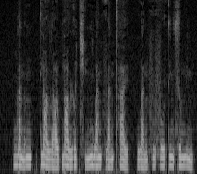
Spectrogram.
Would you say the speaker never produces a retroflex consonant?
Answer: no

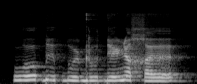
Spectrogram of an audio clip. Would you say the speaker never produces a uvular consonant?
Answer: no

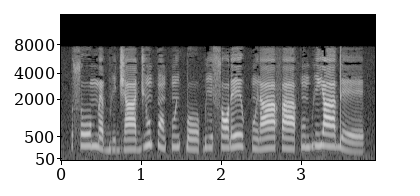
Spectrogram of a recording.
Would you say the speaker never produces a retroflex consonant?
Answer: yes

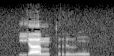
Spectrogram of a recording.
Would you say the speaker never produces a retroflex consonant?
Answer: yes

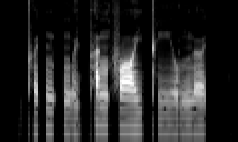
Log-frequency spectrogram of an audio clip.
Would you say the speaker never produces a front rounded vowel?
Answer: yes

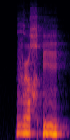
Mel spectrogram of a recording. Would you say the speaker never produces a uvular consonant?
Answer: no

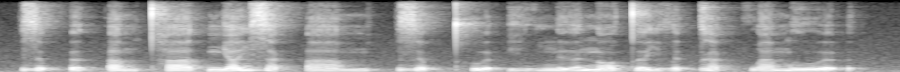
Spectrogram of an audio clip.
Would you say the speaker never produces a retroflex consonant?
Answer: yes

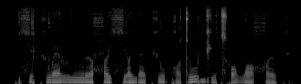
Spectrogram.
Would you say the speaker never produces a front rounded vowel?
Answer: no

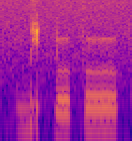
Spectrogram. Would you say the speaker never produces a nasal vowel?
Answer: yes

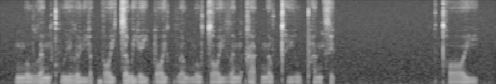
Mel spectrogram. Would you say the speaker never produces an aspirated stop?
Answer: no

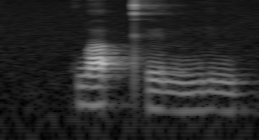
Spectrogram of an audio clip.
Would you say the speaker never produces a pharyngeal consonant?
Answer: yes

